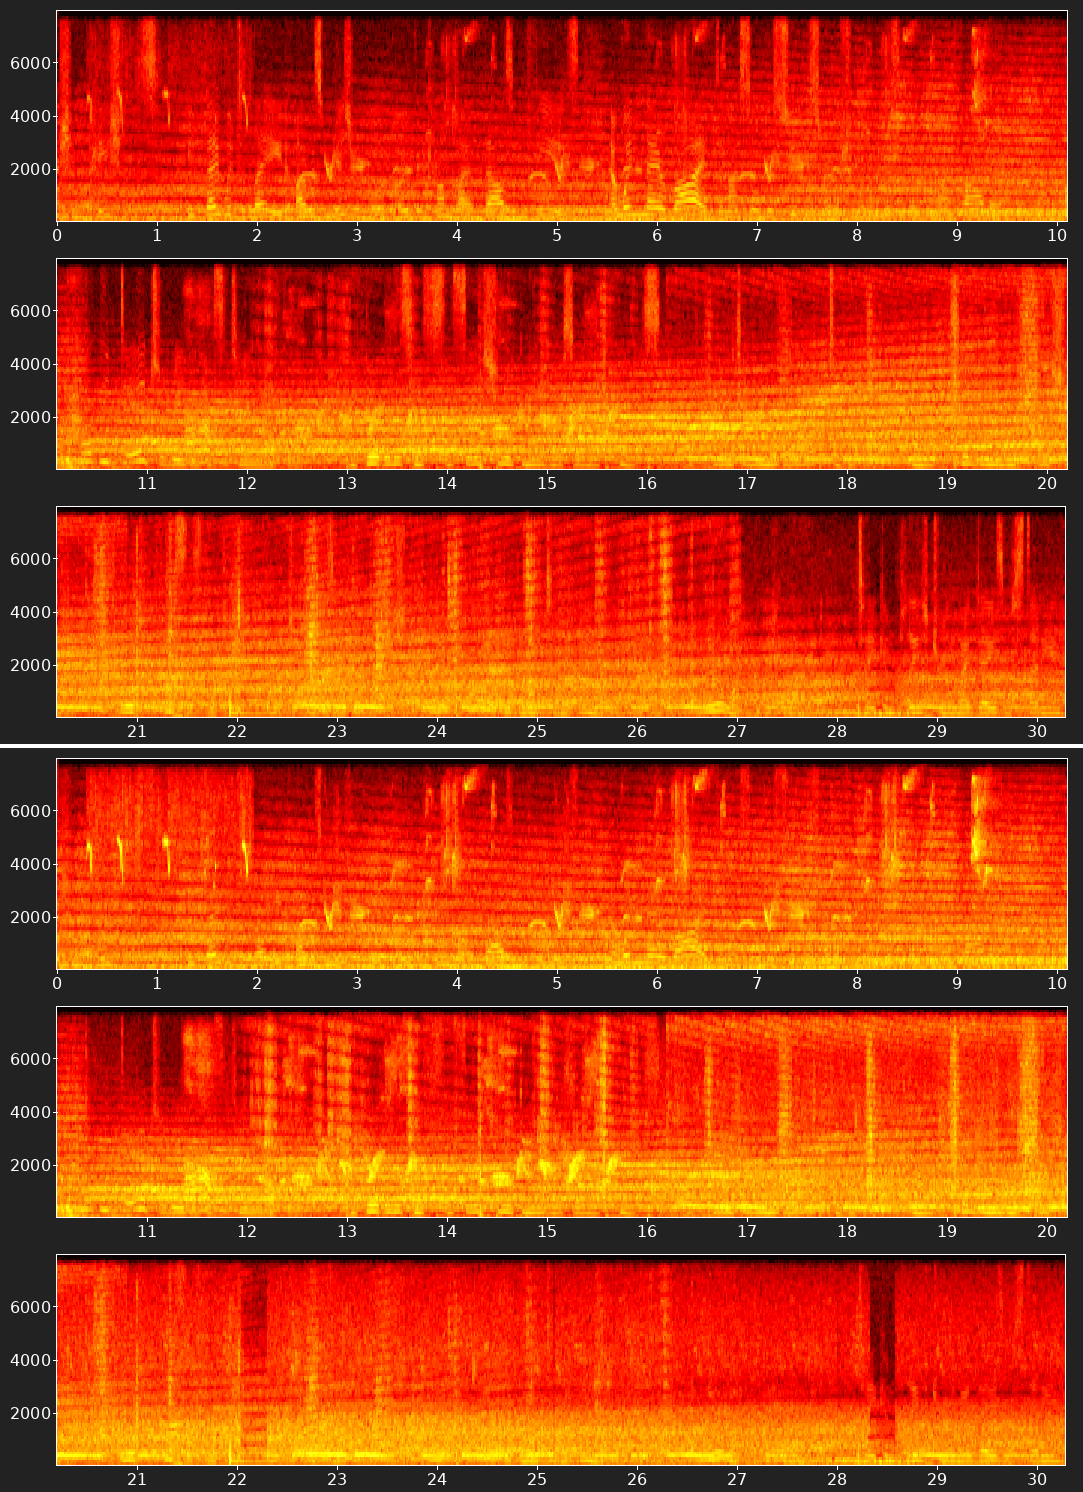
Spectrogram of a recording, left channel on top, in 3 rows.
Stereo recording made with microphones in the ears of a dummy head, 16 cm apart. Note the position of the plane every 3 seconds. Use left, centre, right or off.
right, right, right, centre, centre, left, left, left, left, left.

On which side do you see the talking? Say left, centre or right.
left.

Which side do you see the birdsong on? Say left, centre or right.
right.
